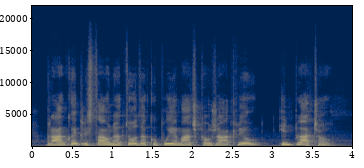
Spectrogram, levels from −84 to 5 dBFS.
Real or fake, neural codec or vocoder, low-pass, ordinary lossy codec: fake; autoencoder, 48 kHz, 128 numbers a frame, DAC-VAE, trained on Japanese speech; 19.8 kHz; none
